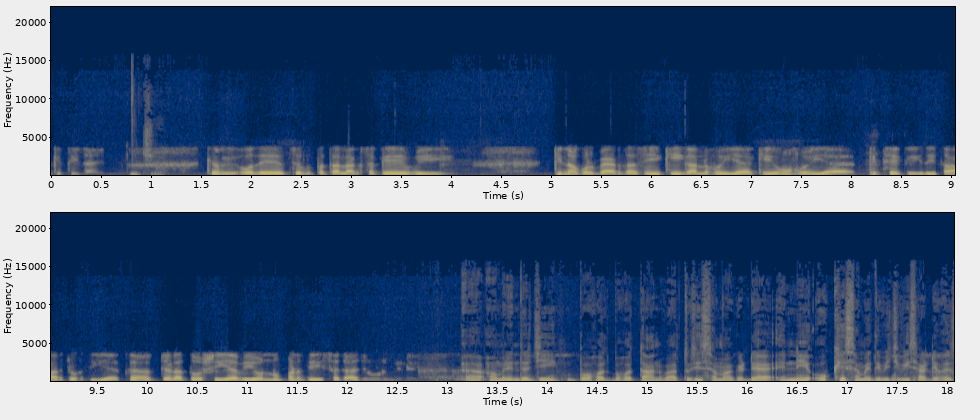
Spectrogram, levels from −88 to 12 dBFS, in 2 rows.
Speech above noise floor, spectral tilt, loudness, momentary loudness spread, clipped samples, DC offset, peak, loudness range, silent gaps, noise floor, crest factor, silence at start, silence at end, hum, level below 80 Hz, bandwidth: 24 dB; -7 dB/octave; -19 LUFS; 17 LU; under 0.1%; under 0.1%; -4 dBFS; 6 LU; none; -43 dBFS; 16 dB; 0.05 s; 0 s; none; -58 dBFS; 14.5 kHz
